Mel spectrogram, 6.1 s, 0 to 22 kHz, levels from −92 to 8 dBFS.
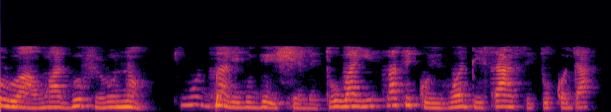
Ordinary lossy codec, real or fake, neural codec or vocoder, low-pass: AAC, 16 kbps; real; none; 7.2 kHz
